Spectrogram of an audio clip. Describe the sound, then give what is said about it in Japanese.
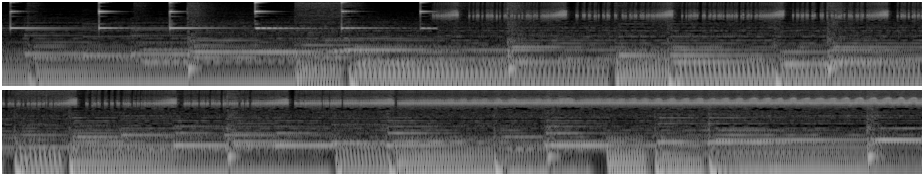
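Cicadas sing in summer: a shrill, steady high-pitched buzz sets in after a couple of seconds and continues unbroken. A few bright tinkling chime strikes sound at the start. “セミの鳴き声です。 やっぱセミの声を聞いたら夏を思い出す。”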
